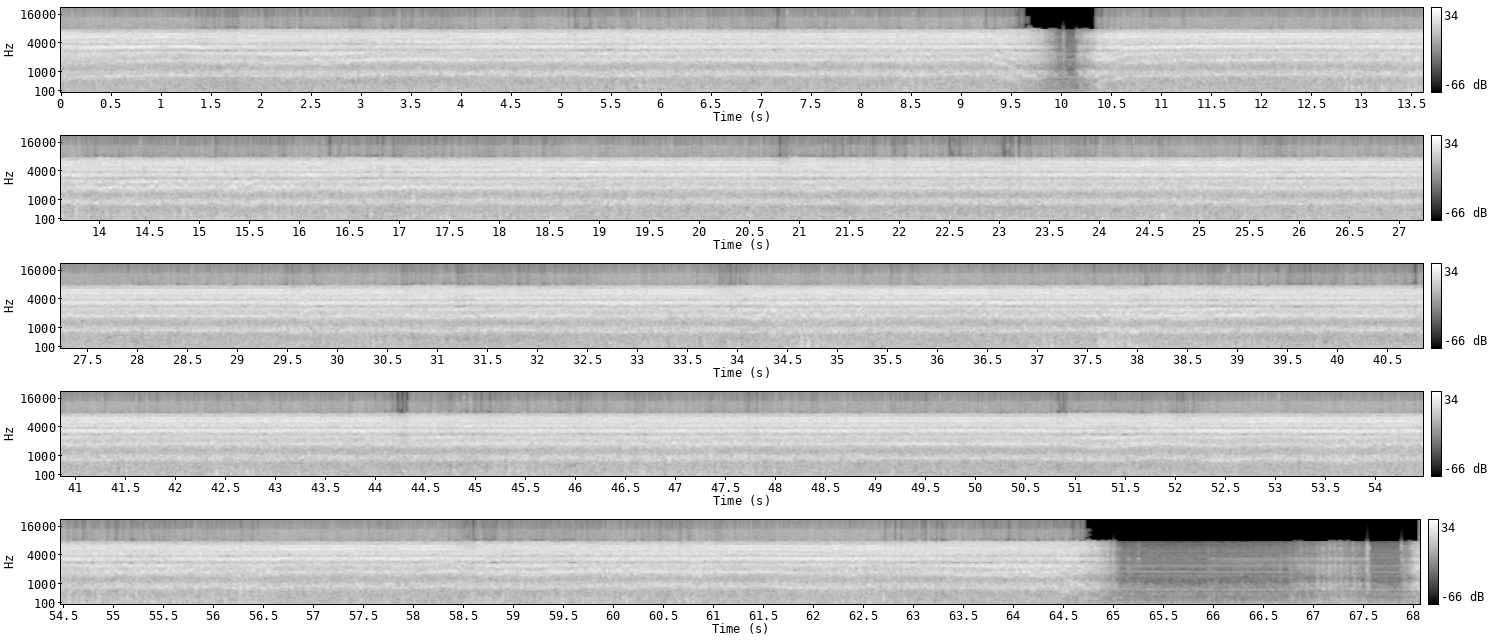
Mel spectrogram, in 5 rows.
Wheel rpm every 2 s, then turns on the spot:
190, 220, 230, 230, 180, 160, 230, 220, 230, 230, 230, 230, 230, 240, 230, 230, 230, 230, 230, 220, 230, 230, 230, 230, 230, 230, 220, 220, 220, 220, 230, 220, 70, 10.
none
